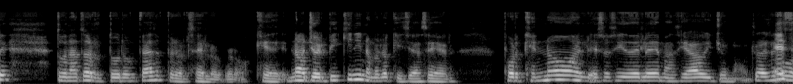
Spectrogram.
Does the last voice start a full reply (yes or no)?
yes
